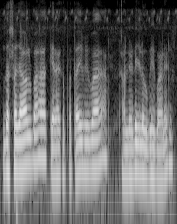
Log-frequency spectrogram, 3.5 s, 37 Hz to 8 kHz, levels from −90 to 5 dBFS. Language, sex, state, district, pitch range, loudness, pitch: Bhojpuri, male, Jharkhand, Palamu, 115-140 Hz, -15 LUFS, 130 Hz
